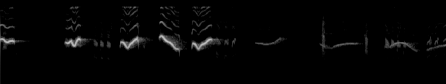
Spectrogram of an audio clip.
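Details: Chim ngũ sắc singing loud, clear whistled notes that swoop down and back up in V-shaped slurs, several in a row, followed by softer, thinner rising whistles and a few faint chips.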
